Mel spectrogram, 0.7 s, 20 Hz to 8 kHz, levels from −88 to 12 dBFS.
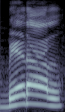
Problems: constant background noise, background conversations at intervals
